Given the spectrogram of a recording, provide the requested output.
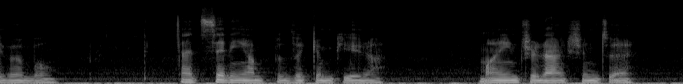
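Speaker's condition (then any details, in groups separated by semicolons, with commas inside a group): Multiple sclerosis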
